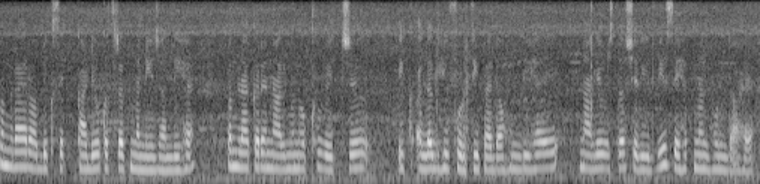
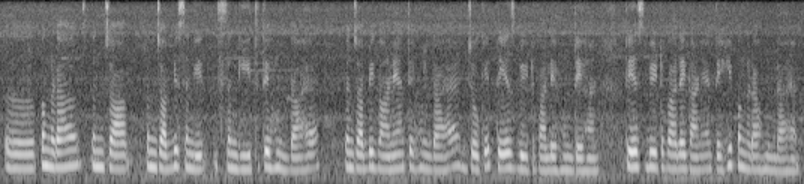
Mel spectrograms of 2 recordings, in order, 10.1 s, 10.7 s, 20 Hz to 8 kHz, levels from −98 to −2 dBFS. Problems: constant background noise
